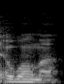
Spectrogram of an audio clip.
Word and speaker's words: Awoma: Like, his name is Tosin Awoma, by the way. That's how you pronounce it.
